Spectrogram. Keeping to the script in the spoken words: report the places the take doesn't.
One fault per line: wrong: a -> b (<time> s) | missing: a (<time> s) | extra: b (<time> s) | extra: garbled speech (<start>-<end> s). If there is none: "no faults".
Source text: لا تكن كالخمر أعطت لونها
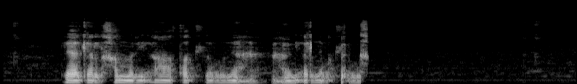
missing: تكن (0.8 s)
extra: garbled speech (2.7-3.7 s)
